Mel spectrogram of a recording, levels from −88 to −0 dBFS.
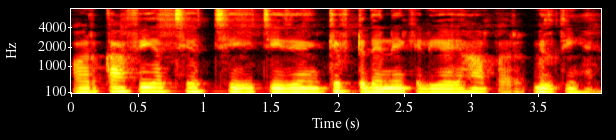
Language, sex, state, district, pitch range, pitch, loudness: Hindi, male, Delhi, New Delhi, 115-125 Hz, 120 Hz, -16 LUFS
